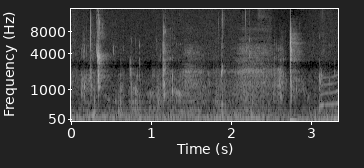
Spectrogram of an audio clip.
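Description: Wet chewing of soft, sticky Haribo gummy bears, with squishy mouth sounds and a few sharper clicks and smacks at irregular moments. No one talks.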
